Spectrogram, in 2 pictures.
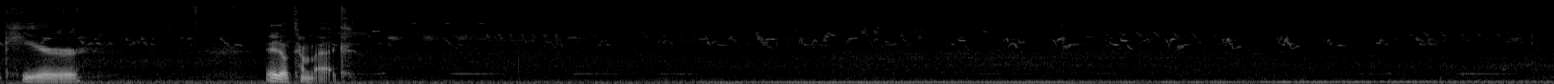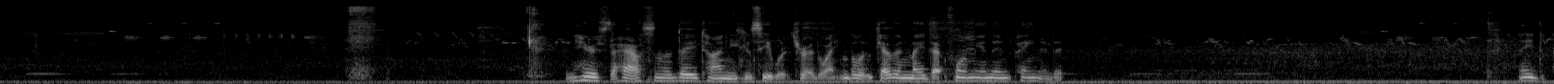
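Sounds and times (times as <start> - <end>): birds chirping and singing: 0.0 - 31.0
low outdoor hum: 0.0 - 31.0.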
